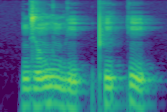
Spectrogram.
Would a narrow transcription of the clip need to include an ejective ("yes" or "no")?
no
